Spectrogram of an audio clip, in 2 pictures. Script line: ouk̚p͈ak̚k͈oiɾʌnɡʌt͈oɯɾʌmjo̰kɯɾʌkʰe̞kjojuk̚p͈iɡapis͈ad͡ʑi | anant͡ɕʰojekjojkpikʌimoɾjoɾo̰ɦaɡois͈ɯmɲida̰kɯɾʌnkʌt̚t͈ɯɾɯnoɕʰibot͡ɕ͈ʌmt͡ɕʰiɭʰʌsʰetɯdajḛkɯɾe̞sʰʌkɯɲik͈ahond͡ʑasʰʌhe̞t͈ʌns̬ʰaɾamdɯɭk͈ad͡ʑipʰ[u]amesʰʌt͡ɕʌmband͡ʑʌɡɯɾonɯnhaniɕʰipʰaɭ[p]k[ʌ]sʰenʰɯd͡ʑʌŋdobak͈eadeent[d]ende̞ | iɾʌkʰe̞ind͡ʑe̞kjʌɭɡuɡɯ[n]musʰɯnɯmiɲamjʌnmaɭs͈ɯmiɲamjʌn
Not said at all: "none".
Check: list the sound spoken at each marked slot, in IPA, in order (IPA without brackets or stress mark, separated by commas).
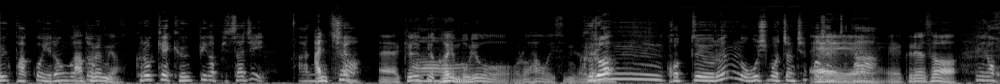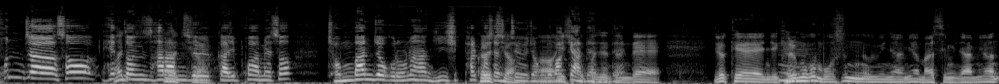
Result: o, p, ʌ, d, n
